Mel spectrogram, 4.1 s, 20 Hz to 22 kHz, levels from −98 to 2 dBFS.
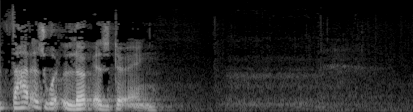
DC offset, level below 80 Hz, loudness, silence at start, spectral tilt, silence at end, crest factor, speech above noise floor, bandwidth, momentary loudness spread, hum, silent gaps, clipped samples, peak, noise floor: under 0.1%; -72 dBFS; -29 LUFS; 0 s; -5 dB/octave; 2.55 s; 22 dB; 39 dB; 16 kHz; 15 LU; none; none; under 0.1%; -10 dBFS; -67 dBFS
